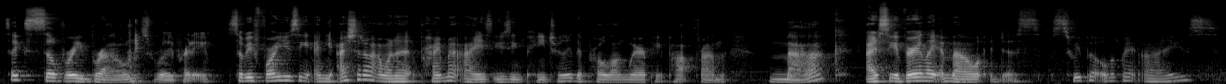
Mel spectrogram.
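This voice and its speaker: A man's voice: mid-range voice, animated, normal speed. A man with a stuffed-up, nasal voice, chatting in a gushing, slangy way as he reviews makeup in a vlog. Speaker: beauty vlogger.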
